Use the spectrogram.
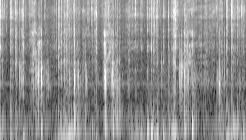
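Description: A palm-sized, solid, translucent green glycerin soap bar is held in the hand and shaved with a utility knife blade, and curled shavings fall away. A quick run of short, crisp scraping and crinkling strokes comes with bright, papery edges over a low, dull body, and each stroke dies out almost at once.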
